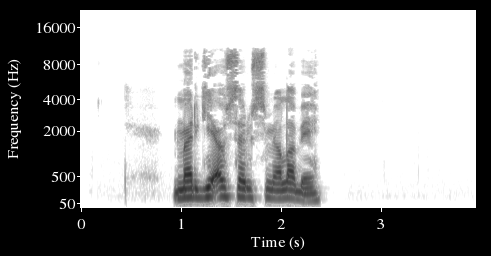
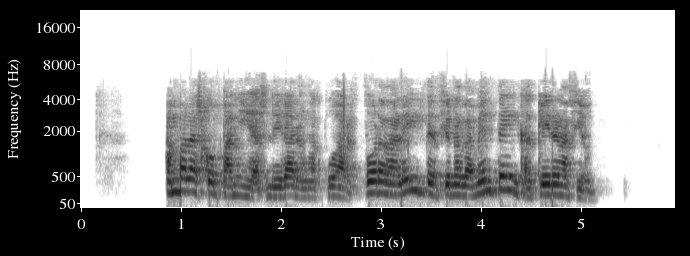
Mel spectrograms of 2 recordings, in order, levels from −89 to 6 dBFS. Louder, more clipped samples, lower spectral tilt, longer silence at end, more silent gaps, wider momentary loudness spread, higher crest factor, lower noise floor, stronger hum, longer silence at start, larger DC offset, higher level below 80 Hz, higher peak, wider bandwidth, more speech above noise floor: second, -20 LUFS vs -13 LUFS; neither; about the same, -6 dB/octave vs -6.5 dB/octave; first, 1.55 s vs 0.8 s; neither; first, 10 LU vs 7 LU; first, 22 dB vs 14 dB; first, -83 dBFS vs -72 dBFS; neither; about the same, 0.95 s vs 0.85 s; neither; second, -62 dBFS vs -56 dBFS; about the same, -2 dBFS vs 0 dBFS; first, 11.5 kHz vs 6.8 kHz; first, 64 dB vs 59 dB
